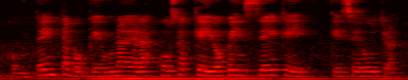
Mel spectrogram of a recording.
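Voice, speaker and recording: Noticeable background noise and audible room echo around a female speaker. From Cuba. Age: 60s. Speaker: nanny, immigrant interviewee. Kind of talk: casual interview.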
